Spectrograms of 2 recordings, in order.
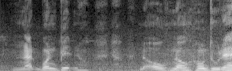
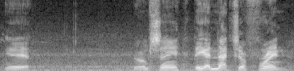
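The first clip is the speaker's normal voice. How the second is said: ordinary talk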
